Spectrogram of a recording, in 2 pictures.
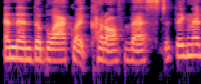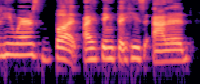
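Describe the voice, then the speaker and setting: A woman's voice: mid-range voice, a little slow, fairly bright tone. A woman guest on a podcast, chatting casually and informally as a fan.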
